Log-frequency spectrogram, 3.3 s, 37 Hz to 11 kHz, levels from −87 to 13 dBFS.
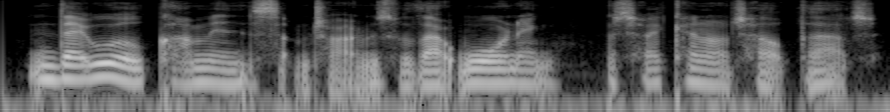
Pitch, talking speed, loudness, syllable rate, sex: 170 Hz, 215 wpm, -20 LUFS, 6.0 syllables/s, female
